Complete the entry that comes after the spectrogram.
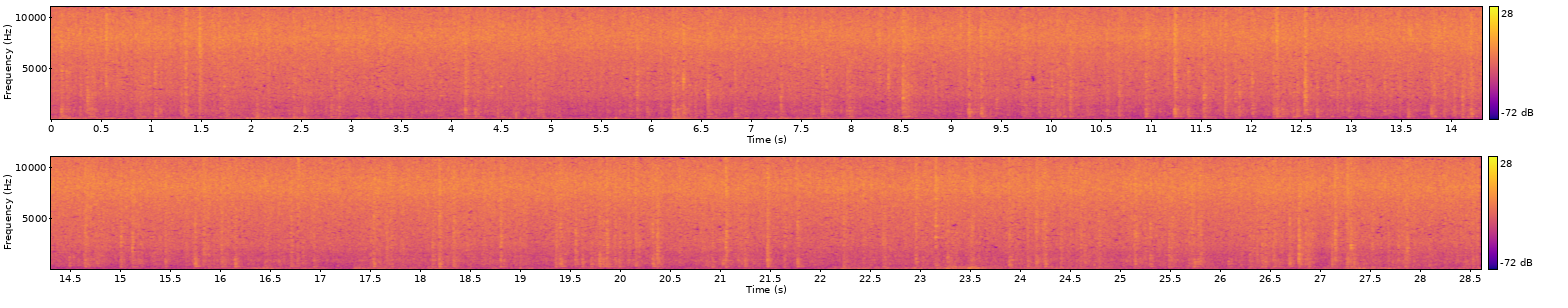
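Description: Steady rain falling, with many small drops ticking and pattering close by. Low rumbles swell and fade several times underneath.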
